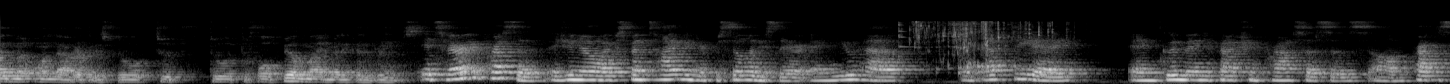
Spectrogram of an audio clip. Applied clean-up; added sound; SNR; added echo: none; Liquid; 17 dB; reverberation time 0.7 s.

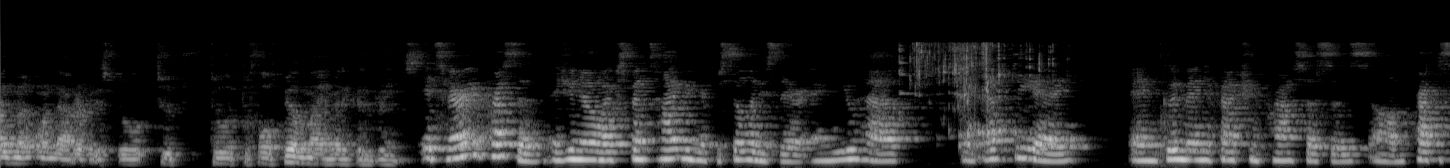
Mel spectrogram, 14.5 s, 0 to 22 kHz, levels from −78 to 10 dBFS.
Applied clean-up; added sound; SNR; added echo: classical method WPE with log-MMSE.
